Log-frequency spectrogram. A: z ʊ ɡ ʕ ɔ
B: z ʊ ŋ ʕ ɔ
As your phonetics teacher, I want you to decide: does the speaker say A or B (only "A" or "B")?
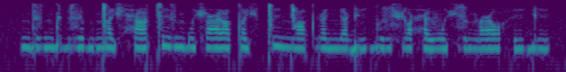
B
